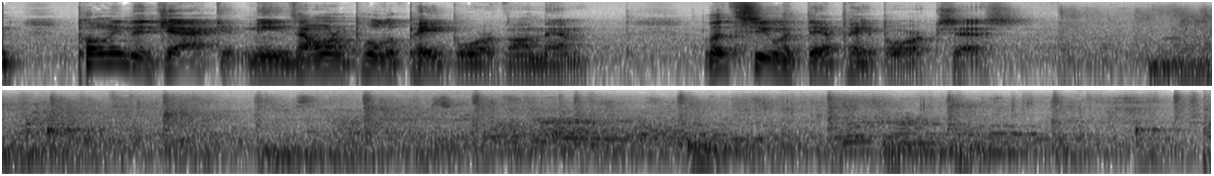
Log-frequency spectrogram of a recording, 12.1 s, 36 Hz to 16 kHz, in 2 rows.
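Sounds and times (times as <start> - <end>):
men's voices: 3.8 - 12.0.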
